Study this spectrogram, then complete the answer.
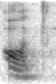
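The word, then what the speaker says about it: août: difference so uh and specifically for august it's a lot different it's odd okay moving on uh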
